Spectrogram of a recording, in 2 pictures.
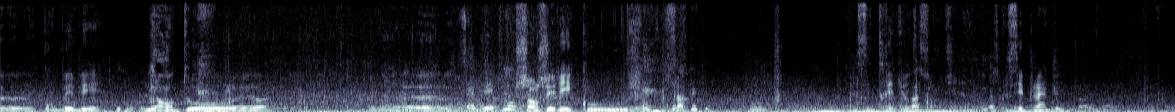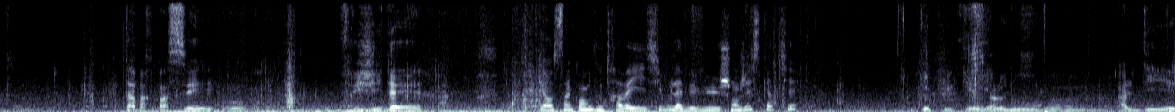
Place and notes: Quai de Rouen, Roubaix, France - Léquipe dentretien du canal
Interview de Didier qui travaille à l'entretien et au nettoyage du canal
